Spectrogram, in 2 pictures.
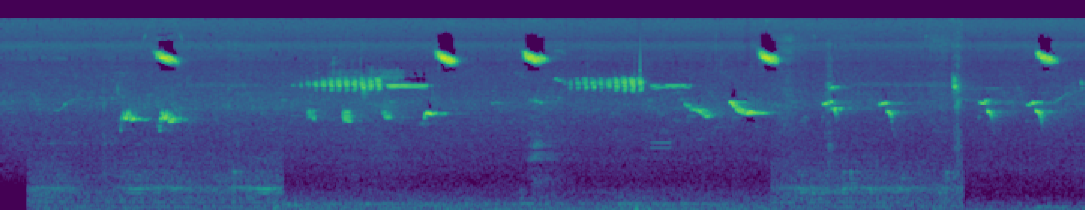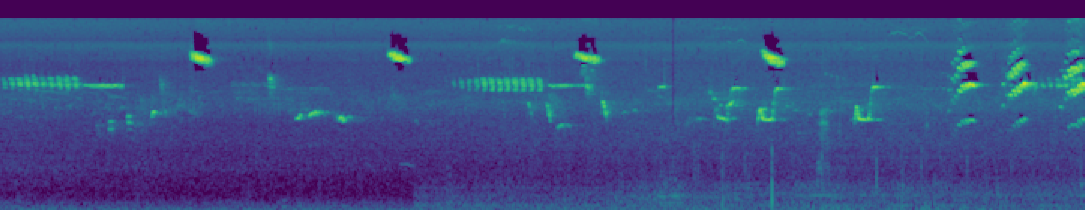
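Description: Birds chirping and singing: short high chirps repeat every second or two, with a buzzy trill now and then, over a faint low background noise.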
